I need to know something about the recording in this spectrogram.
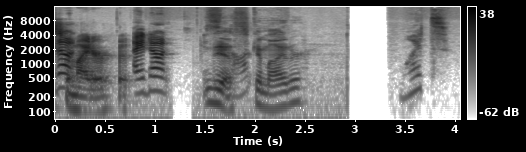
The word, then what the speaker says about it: scimitar: It's pronounced skimiter.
